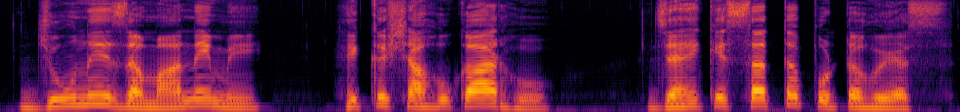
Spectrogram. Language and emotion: Sindhi, neutral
